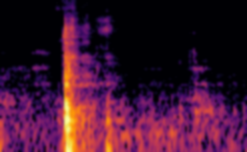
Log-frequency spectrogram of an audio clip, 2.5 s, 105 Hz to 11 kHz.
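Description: Steel bolt of a 1950s Sheridan Silver Streak .20 multi-pump air rifle being opened and drawn back: one sharp click about two-thirds of a second in, then a fainter one shortly after.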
